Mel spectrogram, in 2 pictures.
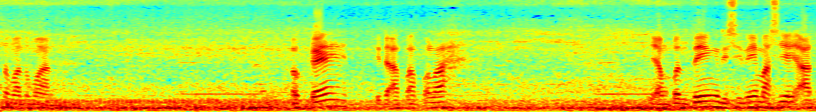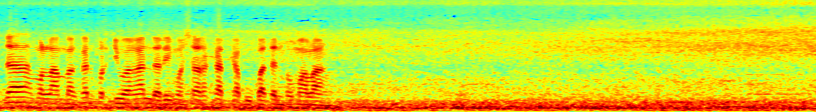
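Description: Motorbikes drive past on a street.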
